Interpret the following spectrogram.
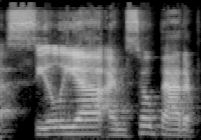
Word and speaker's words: Cilia: There is um Ramon Rodriguez Chen who is a former interior minister and governor obviously uh Celia I think I call her Cecilia. It's uh Celia.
